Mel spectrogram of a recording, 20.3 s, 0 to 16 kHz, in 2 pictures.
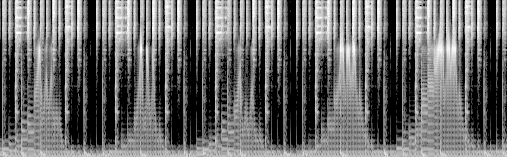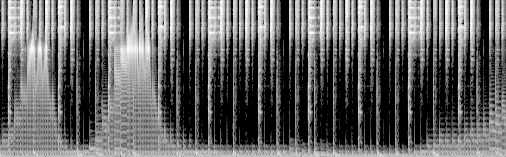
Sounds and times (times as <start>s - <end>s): Music: 0.0s - 20.2s.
